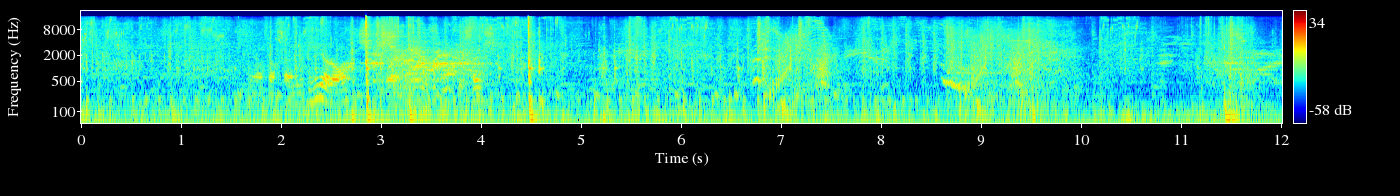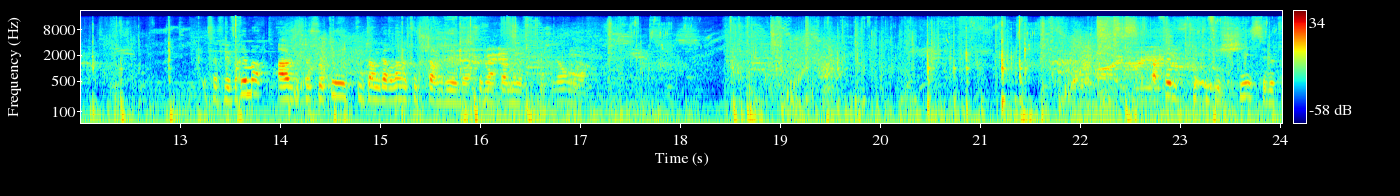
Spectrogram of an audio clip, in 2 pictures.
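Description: Sword slashes and energy blasts whoosh and crackle.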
